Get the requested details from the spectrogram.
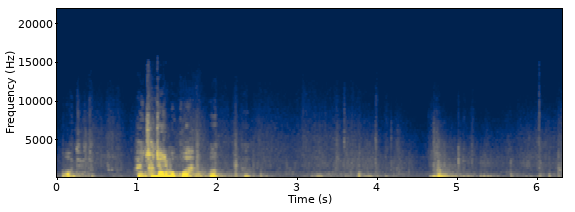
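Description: A younger man speaks lightly, close by.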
